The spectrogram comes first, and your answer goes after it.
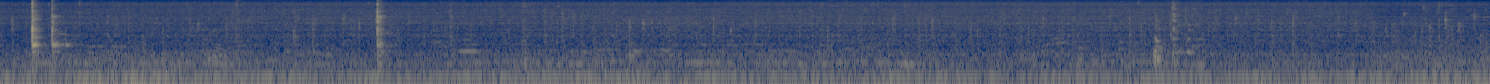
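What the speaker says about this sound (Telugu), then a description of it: "ఇలా బ్రెడ్ ముక్కలన్నిటినీ ఫ్రై చేసుకున్నాను" Bread pieces frying in oil until golden for a bread halwa (double ka meetha) give a soft, steady sizzle throughout, broken by a few sharp clinks of a utensil near the start and end.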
